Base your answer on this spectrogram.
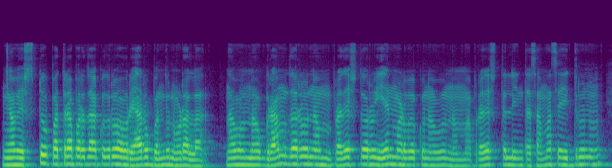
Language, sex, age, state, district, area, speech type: Kannada, male, 18-30, Karnataka, Chitradurga, rural, spontaneous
